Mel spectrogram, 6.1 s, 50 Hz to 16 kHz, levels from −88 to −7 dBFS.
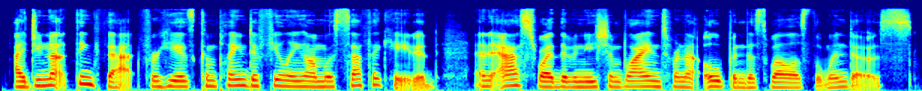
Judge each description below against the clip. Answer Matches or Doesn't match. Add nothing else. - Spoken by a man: Doesn't match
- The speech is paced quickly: Matches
